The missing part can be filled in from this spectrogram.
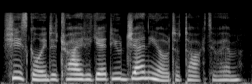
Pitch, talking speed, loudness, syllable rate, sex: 225 Hz, 260 wpm, -17 LUFS, 5.5 syllables/s, female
